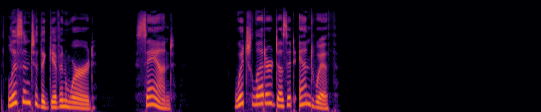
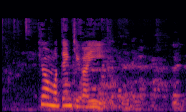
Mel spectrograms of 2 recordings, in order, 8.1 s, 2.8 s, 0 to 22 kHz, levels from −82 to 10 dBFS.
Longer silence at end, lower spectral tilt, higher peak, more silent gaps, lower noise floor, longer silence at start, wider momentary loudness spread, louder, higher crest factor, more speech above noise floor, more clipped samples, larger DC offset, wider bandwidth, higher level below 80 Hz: first, 3.2 s vs 0 s; about the same, -4.5 dB/octave vs -4.5 dB/octave; first, -4 dBFS vs -8 dBFS; neither; first, under -90 dBFS vs -48 dBFS; second, 0.15 s vs 0.4 s; second, 12 LU vs 21 LU; first, -19 LUFS vs -24 LUFS; about the same, 18 dB vs 18 dB; first, over 72 dB vs 23 dB; neither; neither; first, 15.5 kHz vs 11.5 kHz; about the same, -58 dBFS vs -62 dBFS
